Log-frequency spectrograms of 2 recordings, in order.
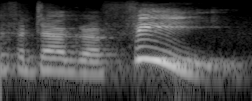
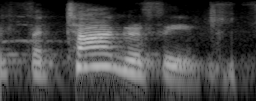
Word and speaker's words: photography: foreign or equal volume only one part is given more volume that is photography thought Rafi I don't say photography I only say photography that is the exact rule as to how this word is pronounced take the next word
